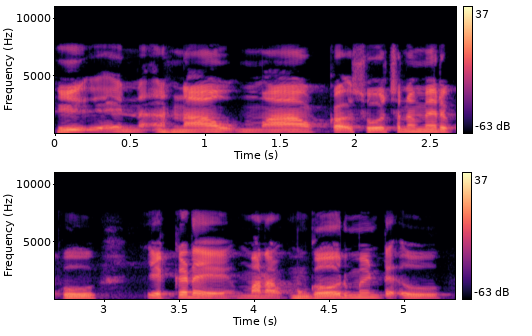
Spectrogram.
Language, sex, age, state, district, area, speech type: Telugu, male, 18-30, Andhra Pradesh, Vizianagaram, urban, spontaneous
